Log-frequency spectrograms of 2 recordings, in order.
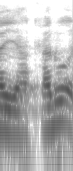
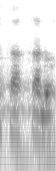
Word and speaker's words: تكاد: Takadu bitta'i wal ya, ada yang membaca yakadu, ada yang membaca takadu. Kita membacanya takadu.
